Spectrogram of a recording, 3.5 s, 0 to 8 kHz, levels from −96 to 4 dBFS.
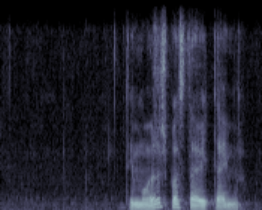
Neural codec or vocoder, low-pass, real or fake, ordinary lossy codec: codec, 16 kHz, 4.8 kbps, FACodec; 7.2 kHz; fake; Opus, 32 kbps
